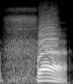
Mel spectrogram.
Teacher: adalah ada angin yang dikeluarkan karena fa salah satu sifatnya sifat hames, yaitu mengalirnya nafas kita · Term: huruf fa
